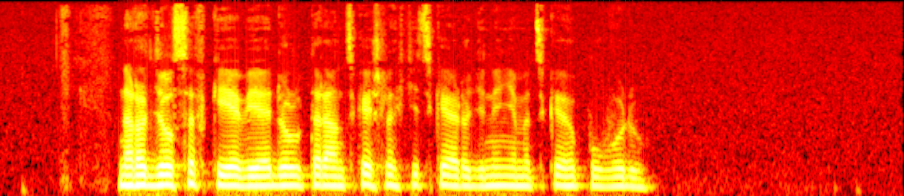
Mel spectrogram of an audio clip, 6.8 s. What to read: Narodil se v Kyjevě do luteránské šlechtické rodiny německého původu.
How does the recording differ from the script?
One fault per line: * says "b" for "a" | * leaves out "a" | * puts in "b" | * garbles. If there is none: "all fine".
all fine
